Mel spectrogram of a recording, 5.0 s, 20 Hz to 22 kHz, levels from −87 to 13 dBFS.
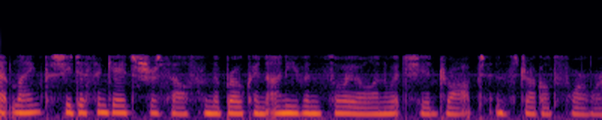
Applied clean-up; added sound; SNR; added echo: none; none; none; none.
